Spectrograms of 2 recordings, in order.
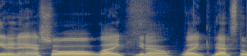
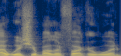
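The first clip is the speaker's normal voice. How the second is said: usual speaking voice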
